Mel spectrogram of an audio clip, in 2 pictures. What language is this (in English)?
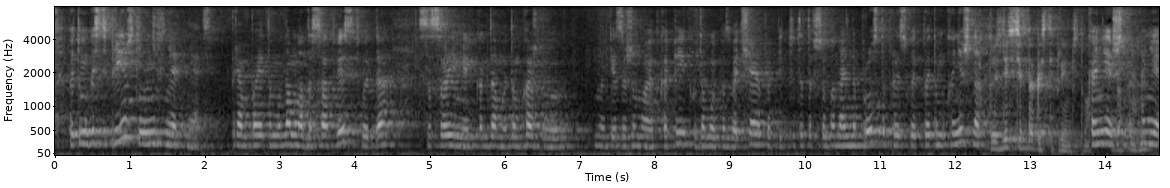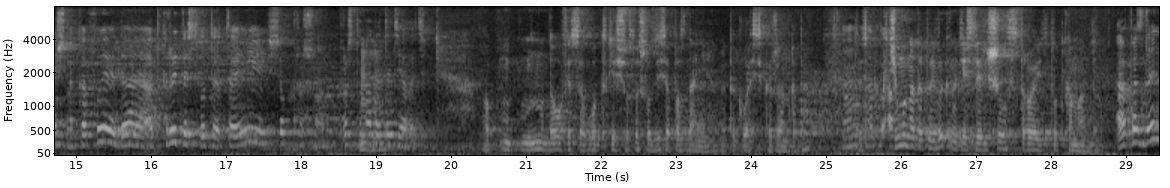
Russian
